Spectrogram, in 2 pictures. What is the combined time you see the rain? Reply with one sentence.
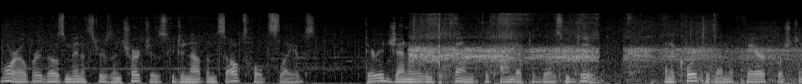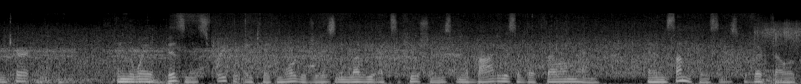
You can hear the rain for 16 seconds altogether.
